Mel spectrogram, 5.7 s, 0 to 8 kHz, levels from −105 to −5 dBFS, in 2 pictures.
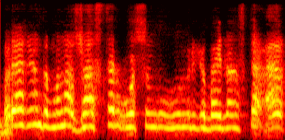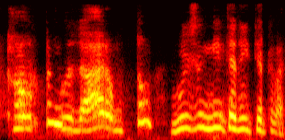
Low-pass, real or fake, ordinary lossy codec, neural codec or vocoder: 7.2 kHz; fake; none; codec, 44.1 kHz, 2.6 kbps, DAC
